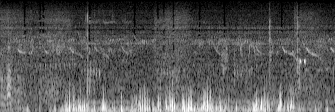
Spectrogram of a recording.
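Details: Lions in Timbavati: a male, apparently new to the pride, tries to mate with a pride female while asserting dominance and scuffling with females. Low, rapid pulsed grunts come in uneven bursts, rising and falling, with a faint high whistle near the end.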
